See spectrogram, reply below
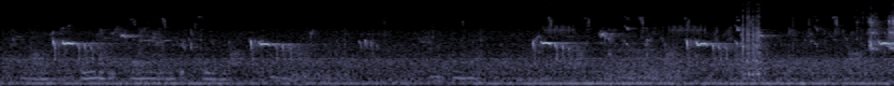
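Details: A single inquisitive little lorikeet gives short, shrill, high-pitched screeches, single or in quick pairs every one to three seconds, over a low steady hum and faint distant murmuring.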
